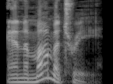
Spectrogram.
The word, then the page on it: anemometry: British English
